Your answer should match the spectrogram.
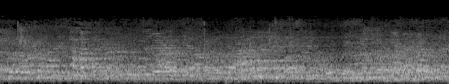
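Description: Overlapping, indistinct chatter of several voices, with no single voice standing out.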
